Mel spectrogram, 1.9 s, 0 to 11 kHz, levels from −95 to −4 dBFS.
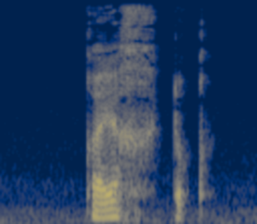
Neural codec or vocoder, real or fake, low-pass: none; real; 9.9 kHz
